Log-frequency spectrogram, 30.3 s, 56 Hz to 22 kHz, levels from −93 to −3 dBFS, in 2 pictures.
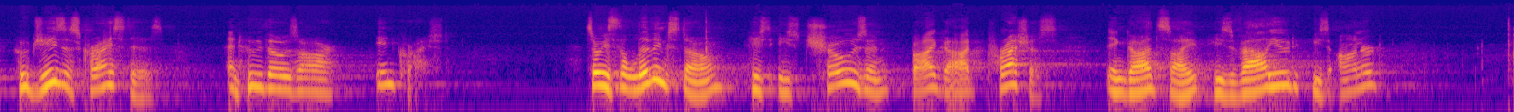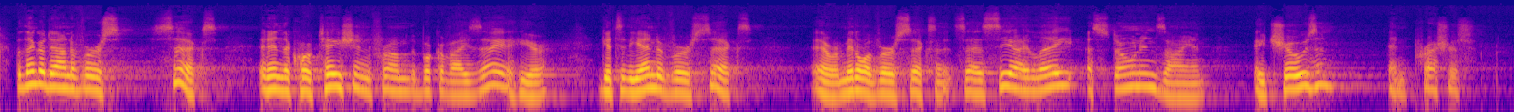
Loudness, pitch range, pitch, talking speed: -21 LUFS, 160-220 Hz, 190 Hz, 145 wpm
